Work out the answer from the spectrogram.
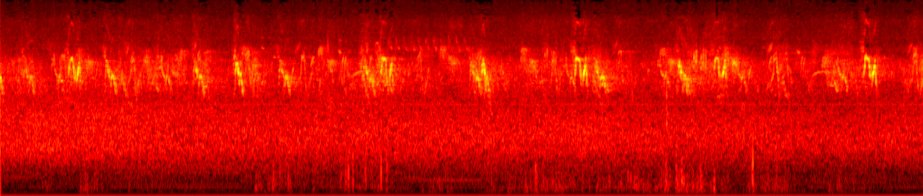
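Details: Nest of common house martins (Delichon urbicum): steady, pulsing high twitters repeat about twice per second, alongside scattered low taps and knocks.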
